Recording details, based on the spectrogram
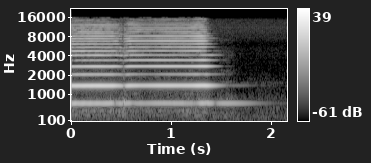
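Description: A single sustained fiddle note, F natural bowed on the E string, rings bright and rich in overtones for about one and a half seconds, then fades away alone.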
